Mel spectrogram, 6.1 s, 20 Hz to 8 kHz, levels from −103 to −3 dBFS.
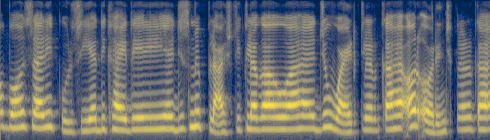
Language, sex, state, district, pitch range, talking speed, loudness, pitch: Hindi, female, Chhattisgarh, Jashpur, 245-275 Hz, 225 wpm, -16 LUFS, 255 Hz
